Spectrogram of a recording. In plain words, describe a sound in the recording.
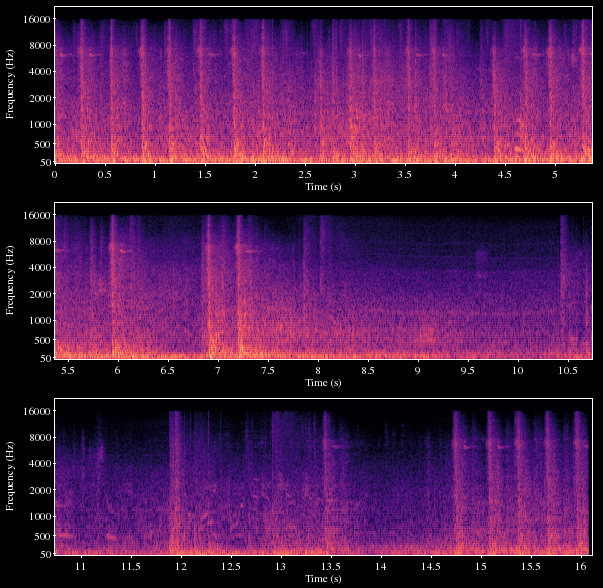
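An armoured vehicle's engine rumbles low.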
